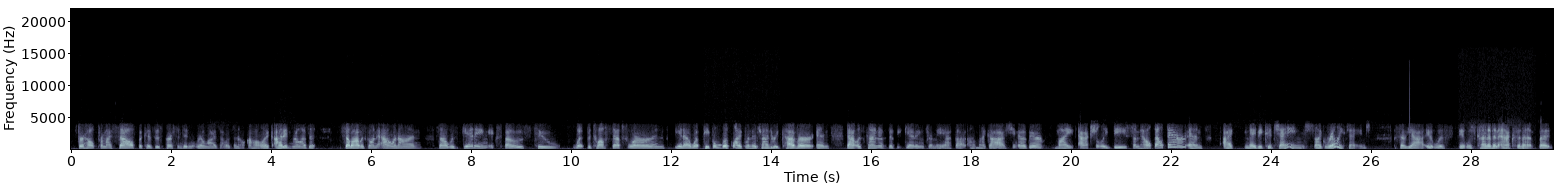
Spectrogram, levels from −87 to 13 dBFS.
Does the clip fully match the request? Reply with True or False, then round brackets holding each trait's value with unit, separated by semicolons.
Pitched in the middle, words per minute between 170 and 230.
True (175 Hz; 180 wpm)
